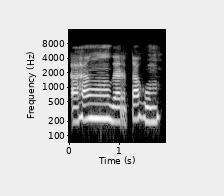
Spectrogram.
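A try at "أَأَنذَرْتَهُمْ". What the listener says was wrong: Terlalu hak neng itu. Dengan kayak gitu.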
